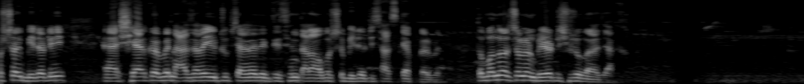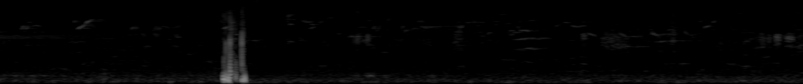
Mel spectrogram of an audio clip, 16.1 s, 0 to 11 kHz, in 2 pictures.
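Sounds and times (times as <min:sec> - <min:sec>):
bird chirps: 0:00.0 - 0:16.0.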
